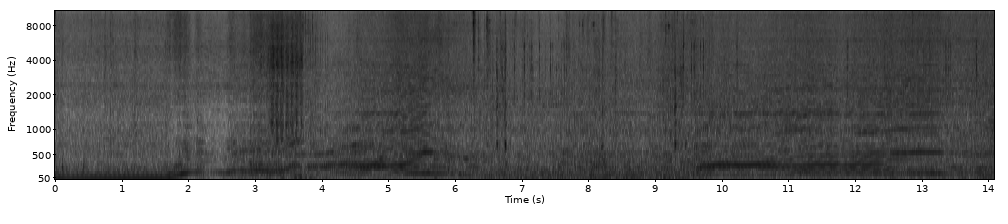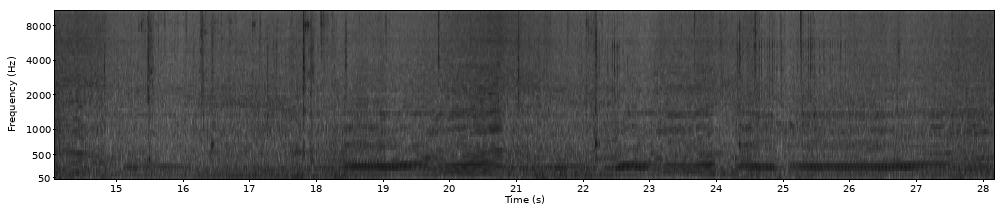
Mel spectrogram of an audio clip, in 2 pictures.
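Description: BMW E90 M3's 4.0-litre V8, heard from inside the cabin, launching about two seconds in and then revving up and falling back again and again as the car accelerates and slows through an autocross course.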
